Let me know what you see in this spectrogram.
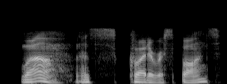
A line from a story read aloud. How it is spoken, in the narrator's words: Jeb muttered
